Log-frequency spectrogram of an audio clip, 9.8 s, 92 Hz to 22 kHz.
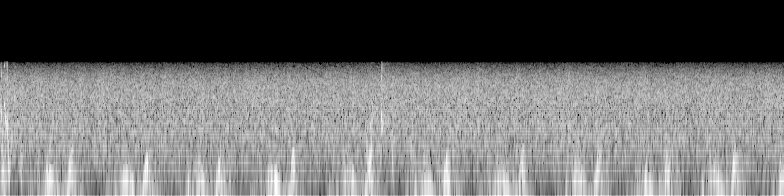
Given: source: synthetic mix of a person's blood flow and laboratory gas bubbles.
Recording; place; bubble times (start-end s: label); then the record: Doppler ultrasound of blood flow; precordium
0.00-0.32 s: bubbles
4.54-4.96 s: bubbles
5.11-5.37 s: bubbles
From the record:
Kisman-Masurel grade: 222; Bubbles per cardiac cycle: several, 3 to 8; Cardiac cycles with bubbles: 10 to 50%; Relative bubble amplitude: moderate (0.250 to 0.450); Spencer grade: 2 (many but less than half of the cardiac periods contain bubble signals, singularly or in groups); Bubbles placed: anywhere in the cardiac cycle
